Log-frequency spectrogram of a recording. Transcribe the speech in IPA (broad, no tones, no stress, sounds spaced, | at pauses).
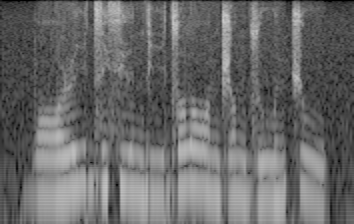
b ɔː ɭ iː d͡z i sʲ ɨ ɪ̯ n d iː d͡z ɔ l ɔː n d͡ʒ ɔ n d͡z uː nʲ t͡ʃ uː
